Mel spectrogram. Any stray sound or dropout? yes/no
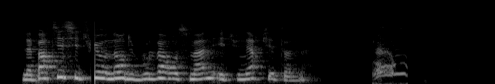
yes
